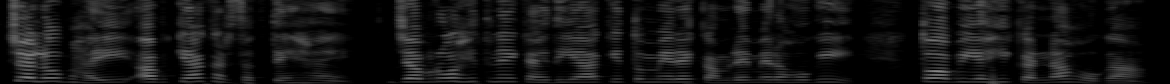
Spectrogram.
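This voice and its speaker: A woman's voice: high-pitched, fairly bright tone, no room sound. A woman voicing a domineering, traditional mother-in-law who scolds and lectures in a narrated story. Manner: scolding and preachy.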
